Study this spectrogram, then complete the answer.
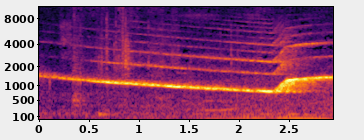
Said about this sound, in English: Pause for the ambulance to go by. sometimes it's louder than that. That was actually a mild... I wonder if they adjust their volume. Can they, like... Okay, anyway, sometimes they're louder than others.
